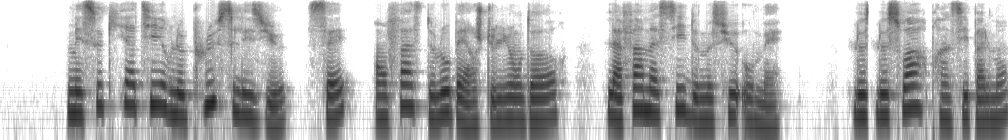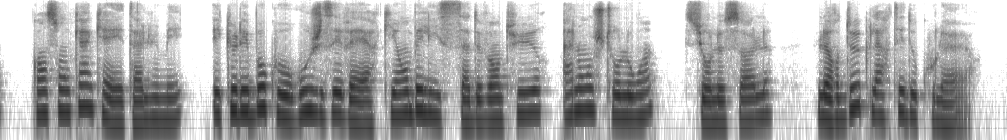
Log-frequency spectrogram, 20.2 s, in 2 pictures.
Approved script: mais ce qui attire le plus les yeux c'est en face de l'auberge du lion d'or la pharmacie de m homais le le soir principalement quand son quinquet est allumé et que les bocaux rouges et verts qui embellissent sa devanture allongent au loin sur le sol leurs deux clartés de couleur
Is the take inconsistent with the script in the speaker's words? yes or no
no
